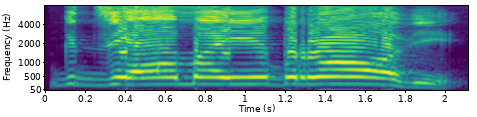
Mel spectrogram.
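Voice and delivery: wailing. A narrator's reading. Princess and king chorus.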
